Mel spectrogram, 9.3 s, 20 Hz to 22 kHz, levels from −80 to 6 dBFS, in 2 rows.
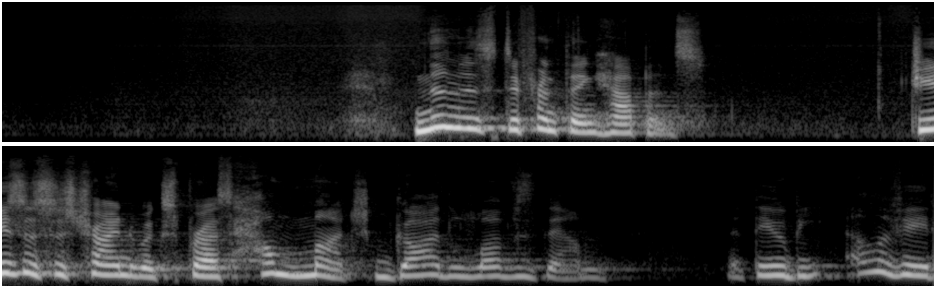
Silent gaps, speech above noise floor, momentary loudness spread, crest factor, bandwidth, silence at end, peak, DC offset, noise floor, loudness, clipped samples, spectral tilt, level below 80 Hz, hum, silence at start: none; 44 dB; 17 LU; 16 dB; 19.5 kHz; 0 s; -6 dBFS; under 0.1%; -65 dBFS; -21 LUFS; under 0.1%; -5 dB/octave; -76 dBFS; none; 1.75 s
